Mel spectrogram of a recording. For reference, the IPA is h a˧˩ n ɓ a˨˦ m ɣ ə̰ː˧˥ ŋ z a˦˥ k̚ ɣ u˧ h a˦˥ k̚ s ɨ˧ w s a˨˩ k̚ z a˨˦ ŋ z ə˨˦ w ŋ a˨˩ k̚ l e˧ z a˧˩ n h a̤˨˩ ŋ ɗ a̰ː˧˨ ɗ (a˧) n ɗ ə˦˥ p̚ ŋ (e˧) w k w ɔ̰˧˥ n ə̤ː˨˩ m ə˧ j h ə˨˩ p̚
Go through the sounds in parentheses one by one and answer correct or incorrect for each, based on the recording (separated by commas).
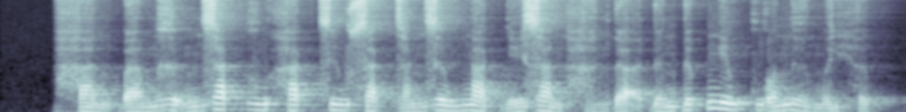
incorrect, correct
